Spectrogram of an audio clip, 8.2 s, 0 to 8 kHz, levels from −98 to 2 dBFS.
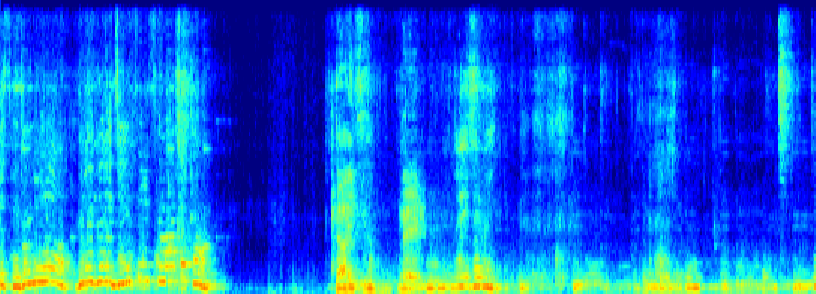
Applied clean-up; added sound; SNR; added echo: neural separator model SepFormer DNS4.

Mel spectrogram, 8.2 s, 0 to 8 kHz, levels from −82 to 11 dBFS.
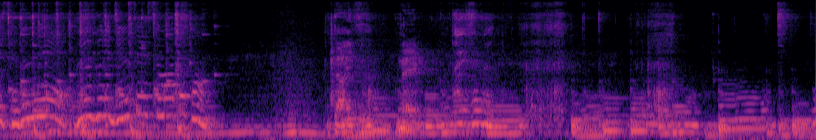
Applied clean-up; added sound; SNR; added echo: none; Truck; 10 dB; reverberation time 0.5 s.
